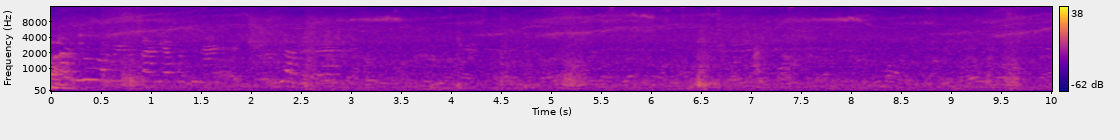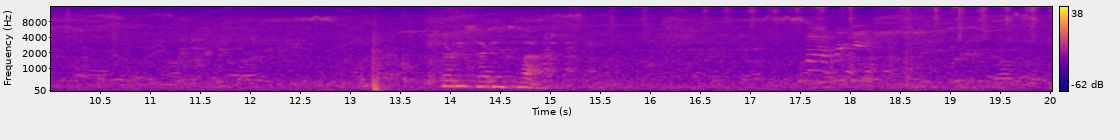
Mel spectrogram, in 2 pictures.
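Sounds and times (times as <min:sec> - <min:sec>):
rc car motors whining: 0:00.0 - 0:20.0
hiss of tyres and drivetrains: 0:00.2 - 0:14.1.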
